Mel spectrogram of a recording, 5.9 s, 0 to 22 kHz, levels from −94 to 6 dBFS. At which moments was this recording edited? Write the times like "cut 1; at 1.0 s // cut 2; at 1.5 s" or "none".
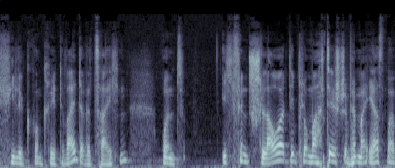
cut 1; at 3.7 s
